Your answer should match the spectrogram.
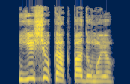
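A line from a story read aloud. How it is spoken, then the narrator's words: Exhausted snapping. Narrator (Russian): Из последних сил нашла возможность огрызнуться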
